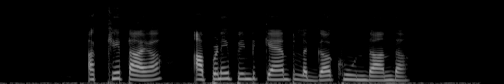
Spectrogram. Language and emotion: Punjabi, neutral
